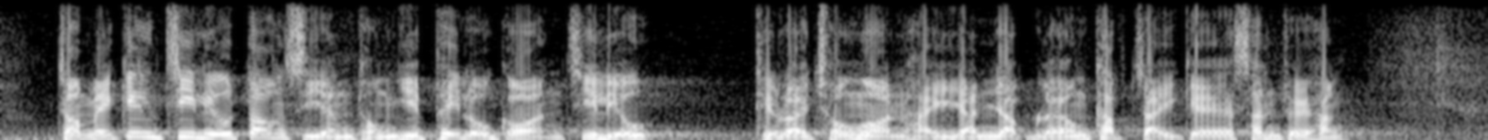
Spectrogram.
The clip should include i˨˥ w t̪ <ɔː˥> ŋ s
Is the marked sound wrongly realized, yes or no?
no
